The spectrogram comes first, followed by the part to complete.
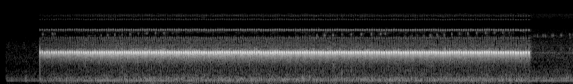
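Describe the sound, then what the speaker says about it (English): A loud, steady, high-pitched trill from a single Canadian toad, continuous for about five seconds before stopping abruptly, like an alarm. "So let's listen to the Canadian toad."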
